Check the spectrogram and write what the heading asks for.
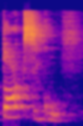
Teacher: na palavra tóxico Eu tenho um X com valor de KS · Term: dífono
